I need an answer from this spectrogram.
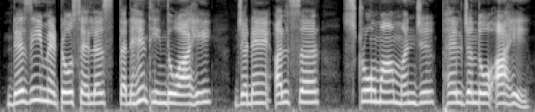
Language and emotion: Sindhi, neutral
